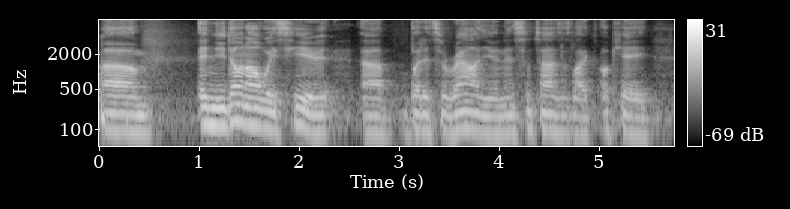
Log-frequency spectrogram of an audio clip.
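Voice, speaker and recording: A man's very deep, low voice at a moderate pace, ordinary pitch variation, and audible room echo. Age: 50s. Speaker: author and former football player. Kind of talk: podcast interview. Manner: halting.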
